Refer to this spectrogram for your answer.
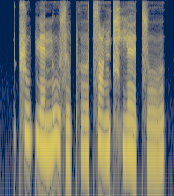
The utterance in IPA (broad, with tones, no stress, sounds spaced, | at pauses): ʈ͡ʂ u˦ p ɥ ɛ˨˦ n u˥˨ s ɹ̩˩ pʰ ɤ˨˦ t͡s ɑ˨˦ ŋ t͡ɕʰ j ɛ˨˩ t͡s o˨˦ ʊ̯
